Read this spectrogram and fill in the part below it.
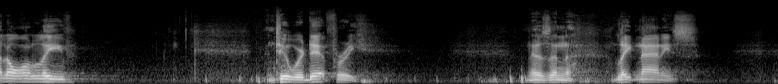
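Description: A man preaches with animation into a microphone in a large echoing hall.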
